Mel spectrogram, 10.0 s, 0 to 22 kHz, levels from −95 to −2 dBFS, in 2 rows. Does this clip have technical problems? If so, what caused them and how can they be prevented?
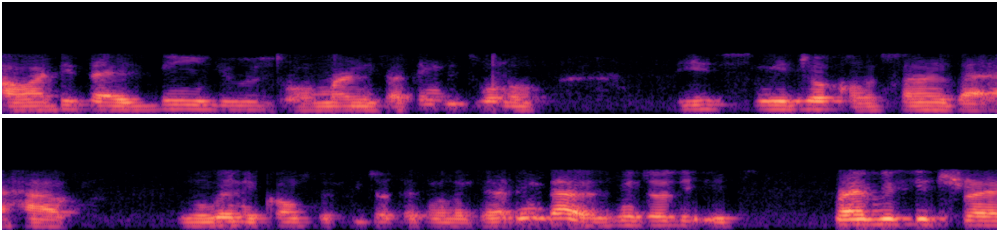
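Yes. Throughout the clip the speech has the rough, slightly synthetic quality of the G.729 codec. The damage is plainly audible and fits G.729A at 8 kbit/s: the decoder rebuilds each 10 ms frame from a filter, a pitch predictor and a few pulses. A spectrogram would show nothing above 4 kHz and smeared harmonics. Choosing a wideband codec such as G.722 or Opus prevents this.

From 1.30 to 1.37 s, VoIP packet loss concealed by the speech codec fills a gap of about 60 ms, consistent with three lost packets. The decoder repeats its last pitch and filter at falling gain, so the sound turns into a fading buzz or coloured noise. The waveform shows a shrinking stretch, and the voice stays weak or distorted for tens of milliseconds afterwards. Jitter buffering and forward error correction on the network path would prevent it.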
